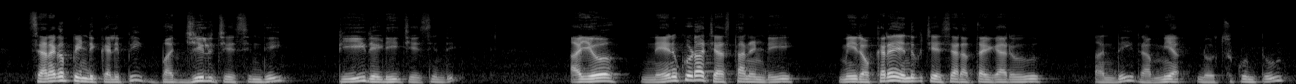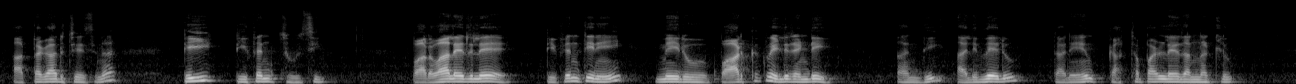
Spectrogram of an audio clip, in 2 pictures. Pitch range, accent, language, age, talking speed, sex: 110-140 Hz, native, Telugu, 50-69, 80 wpm, male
